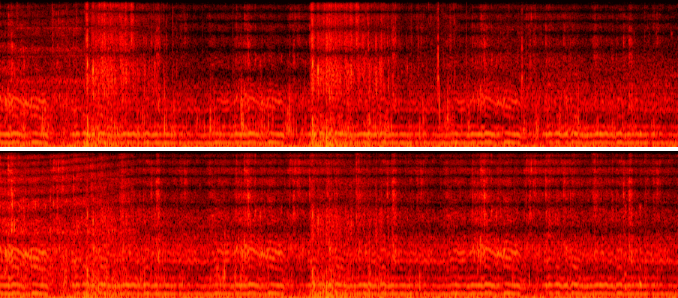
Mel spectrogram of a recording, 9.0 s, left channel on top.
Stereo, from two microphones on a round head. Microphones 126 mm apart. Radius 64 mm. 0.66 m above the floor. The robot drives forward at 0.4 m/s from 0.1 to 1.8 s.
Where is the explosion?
70° left (ahead or behind); by 6.2 s 75° left (ahead or behind).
